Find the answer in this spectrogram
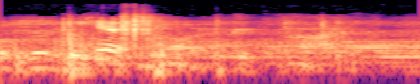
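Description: Mostly a child's speech over faint background music, with a few light knocks as a hand handles a hollow plastic toy box on a table.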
